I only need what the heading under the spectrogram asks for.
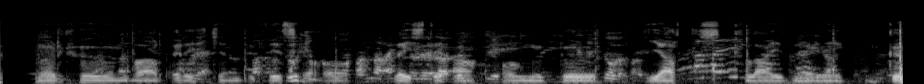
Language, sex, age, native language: Icelandic, male, 15, Icelandic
